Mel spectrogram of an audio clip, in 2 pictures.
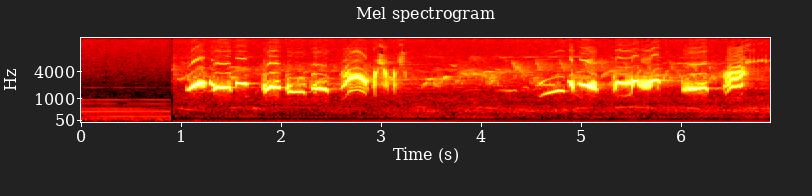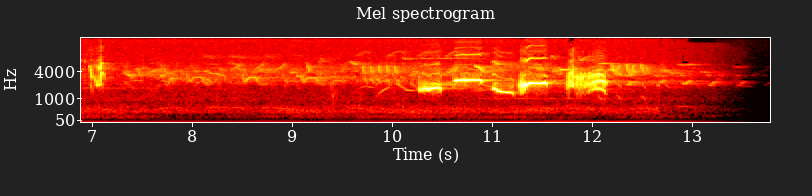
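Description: A songbird singing three short phrases of clear whistled and warbling notes, with pauses of a second or more between them.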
